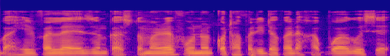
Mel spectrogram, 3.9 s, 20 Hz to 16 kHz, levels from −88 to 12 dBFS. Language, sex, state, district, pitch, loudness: Assamese, male, Assam, Sonitpur, 110 Hz, -18 LUFS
